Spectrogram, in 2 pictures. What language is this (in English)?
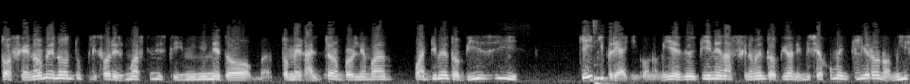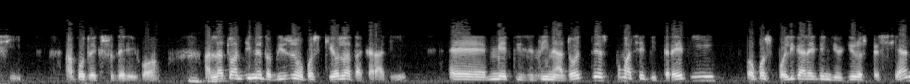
Greek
